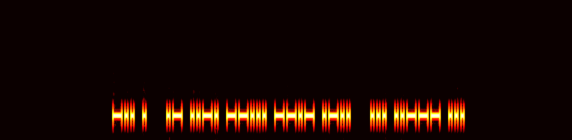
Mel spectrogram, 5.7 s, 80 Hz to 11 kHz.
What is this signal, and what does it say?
Morse code, heard as a keyed tone, about 37 wpm, 690 Hz. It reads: DE AF7QL S2S
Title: SOTA QSO Practice 40wpm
